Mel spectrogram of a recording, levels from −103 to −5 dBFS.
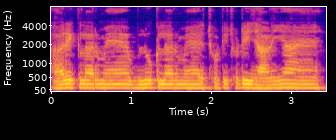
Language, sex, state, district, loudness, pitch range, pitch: Hindi, male, Jharkhand, Ranchi, -17 LUFS, 125-130 Hz, 125 Hz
